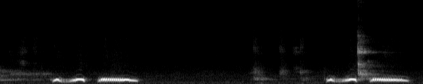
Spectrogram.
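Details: Cooing spotted dove in the "thổ sấm" voice style, "thúc gù" delivery: a low phrase of two short bouncing notes and one sustained coo, then the same phrase again after a quiet gap of about two seconds.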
